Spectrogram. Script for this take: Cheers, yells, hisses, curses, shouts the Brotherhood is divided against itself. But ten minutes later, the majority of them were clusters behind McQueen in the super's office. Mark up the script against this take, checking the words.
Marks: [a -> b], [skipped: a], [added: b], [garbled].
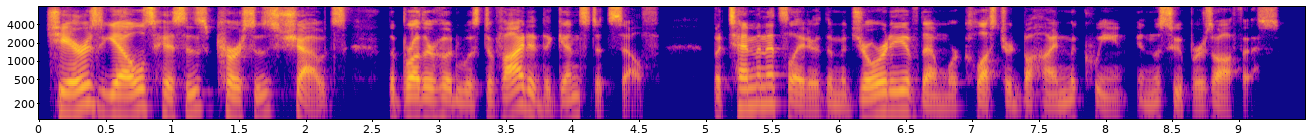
Cheers, yells, hisses, curses, shouts the Brotherhood [is -> was] divided against itself. But ten minutes later, the majority of them were [clusters -> clustered] behind McQueen in the super's office.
